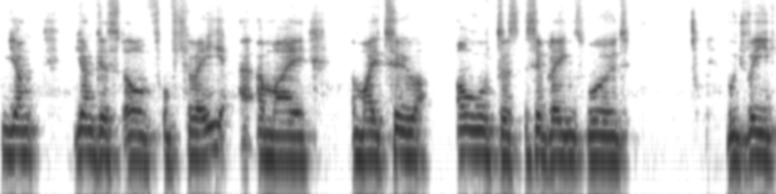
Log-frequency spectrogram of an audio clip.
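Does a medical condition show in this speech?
Yes: stammer; possibly linked to hearing difficulties from illness in first 3 or 4 years; here repeated sounds, repeated words.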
